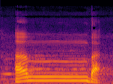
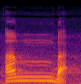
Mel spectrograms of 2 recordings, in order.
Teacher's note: masukkan bunyi nun ke dalam huruf ba seakan-akan ada mim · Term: iqlab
